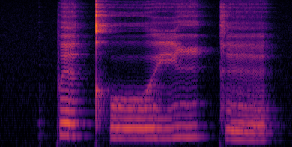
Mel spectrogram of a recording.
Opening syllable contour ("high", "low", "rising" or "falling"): high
